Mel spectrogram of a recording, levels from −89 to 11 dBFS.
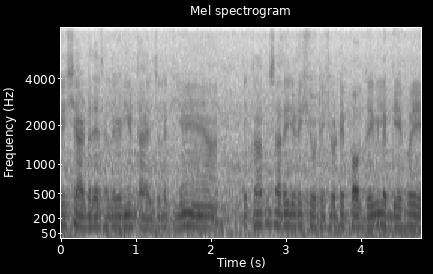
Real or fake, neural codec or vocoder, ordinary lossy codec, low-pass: real; none; none; none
